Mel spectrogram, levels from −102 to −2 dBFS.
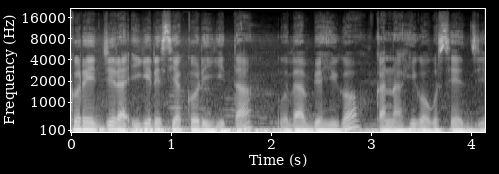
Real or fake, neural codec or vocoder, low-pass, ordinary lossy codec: real; none; 19.8 kHz; none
